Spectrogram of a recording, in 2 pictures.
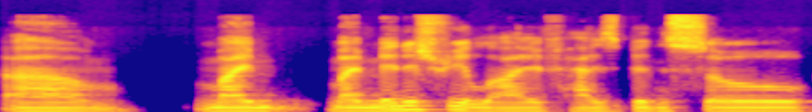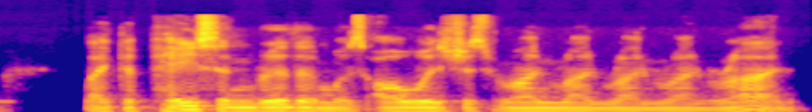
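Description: Man, 40s, pastor guest; low and gravelly, hesitant delivery full of restarts. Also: fairly even intonation, dark tone. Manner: halting, many fillers and restarts. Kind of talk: reflective faith conversation.

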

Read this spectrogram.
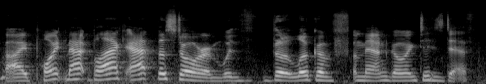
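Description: A woman's voice: fairly low pitch, a little slow, fairly bright tone, a little hiss or hum. A young woman playing a tabletop game, wry and joking, swearing casually. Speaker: player.

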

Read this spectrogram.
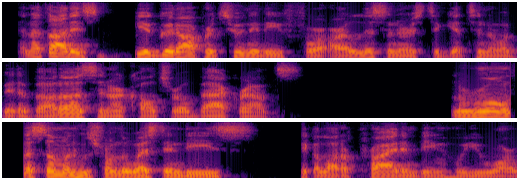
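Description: A man's voice: deep voice, a little mellow, slightly rough, lo-fi sound. A man hosting a casual podcast chat, upbeat and leading the talk with questions. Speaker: podcast host.

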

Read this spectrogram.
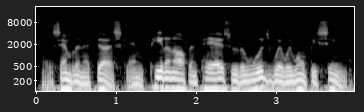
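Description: An actor playing a confident, affectionate young Confederate volunteer in a radio drama, speaking in an earnest, assured manner. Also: male voice, sits low, brisk, mellow. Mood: resolute. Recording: dull, muffled radio recording.

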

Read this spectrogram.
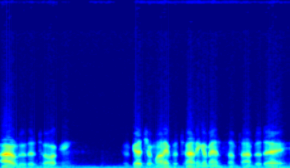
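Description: A man acting a gruff, no-nonsense police commissioner in a 1940s radio drama, brusque and authoritative, filtered like a telephone. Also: sits low, quick pace, bright, forceful tone, low-quality recording.

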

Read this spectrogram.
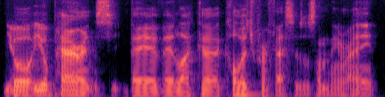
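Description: A man's voice: fairly low pitch, very animated, moderate pace, no echo. A man hosting a podcast interview, asking loose questions padded with many fillers. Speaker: podcast host. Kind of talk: casual interview chat.

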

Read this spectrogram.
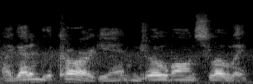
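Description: A man's voice: lowish voice, fairly quick, highs cut off, natural voice. A man playing a haunted, uneasy motorist in an old-time radio suspense drama, recorded over a video call. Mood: brooding dread. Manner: brooding in narration, hesitant and stammering in dialogue. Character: haunted, uneasy male motorist narrating his ordeal. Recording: video call with clear background noise.

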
